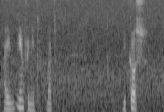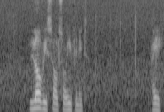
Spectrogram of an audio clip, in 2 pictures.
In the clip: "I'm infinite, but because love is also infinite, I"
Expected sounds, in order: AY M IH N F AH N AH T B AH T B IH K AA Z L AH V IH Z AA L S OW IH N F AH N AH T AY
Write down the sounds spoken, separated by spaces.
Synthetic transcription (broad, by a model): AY M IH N F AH N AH T B AH T B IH K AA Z L AH V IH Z AA L S OW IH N F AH N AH T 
